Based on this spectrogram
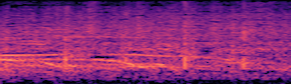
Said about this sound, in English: And the Patriot faithful leads out a loud cheer. Pretty good group. Made the trip over.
